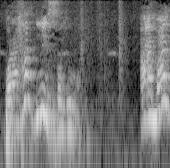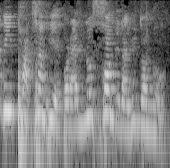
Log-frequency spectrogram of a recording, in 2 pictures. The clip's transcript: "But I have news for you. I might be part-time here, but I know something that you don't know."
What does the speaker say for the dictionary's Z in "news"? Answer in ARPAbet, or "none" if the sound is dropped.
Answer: S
